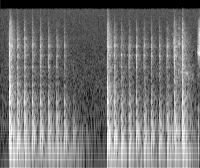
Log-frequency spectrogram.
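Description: Drumstick strokes on a drum in two quick runs of fast, even strokes, each run fading away. The drummer is letting the sticks rebound and controlling them.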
